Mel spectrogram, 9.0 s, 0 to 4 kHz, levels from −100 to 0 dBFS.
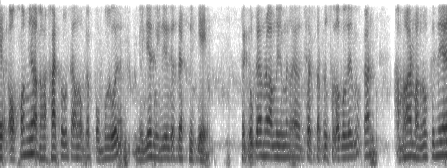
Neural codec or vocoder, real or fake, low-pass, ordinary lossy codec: codec, 24 kHz, 1.5 kbps, HILCodec; fake; 3.6 kHz; none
